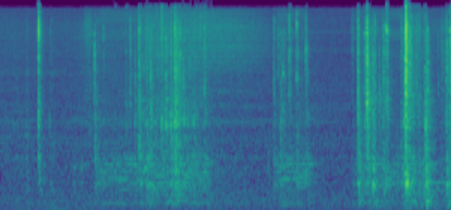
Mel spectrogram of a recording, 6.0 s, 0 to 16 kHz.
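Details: Panasonic NV-SV121 S-VHS deck after repair of its loading problem: crisp clicks and short motor whirs in a clean sequence, no grinding or stalling; cassette loads, plays and ejects properly.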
